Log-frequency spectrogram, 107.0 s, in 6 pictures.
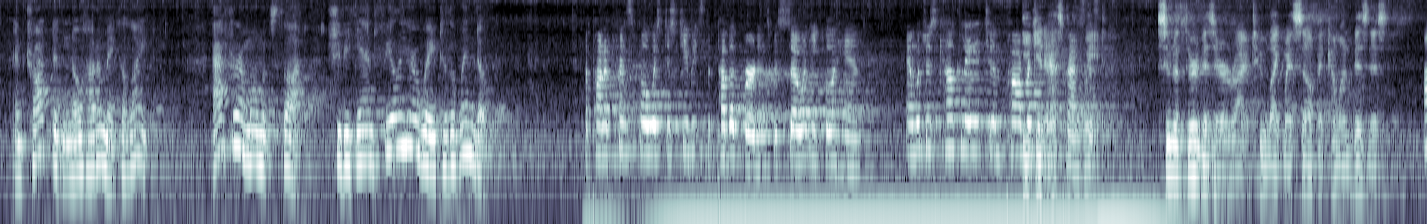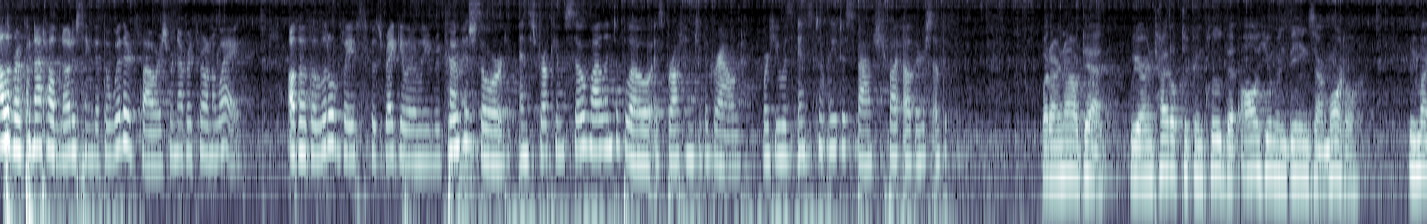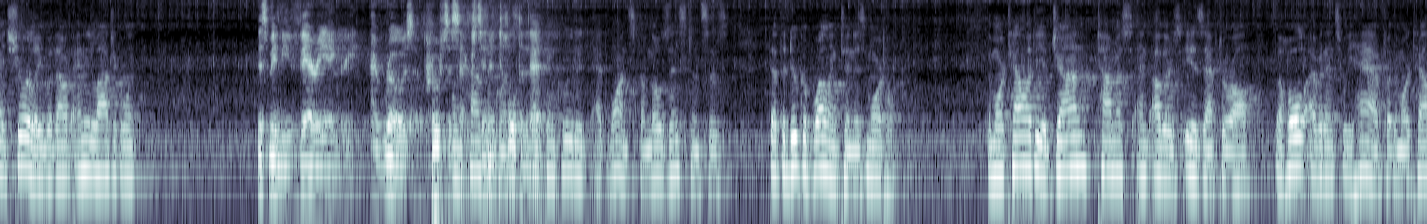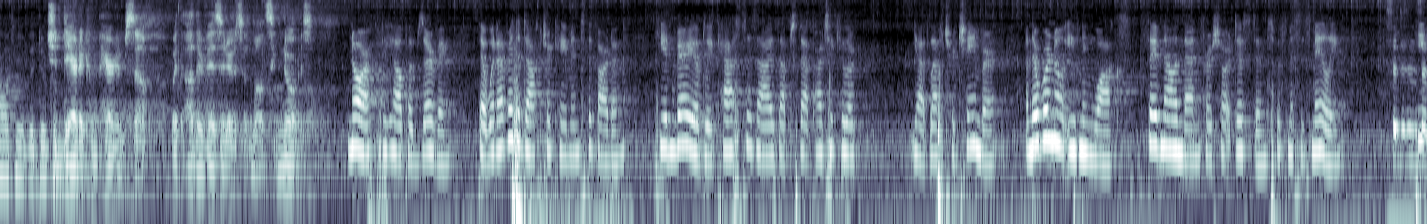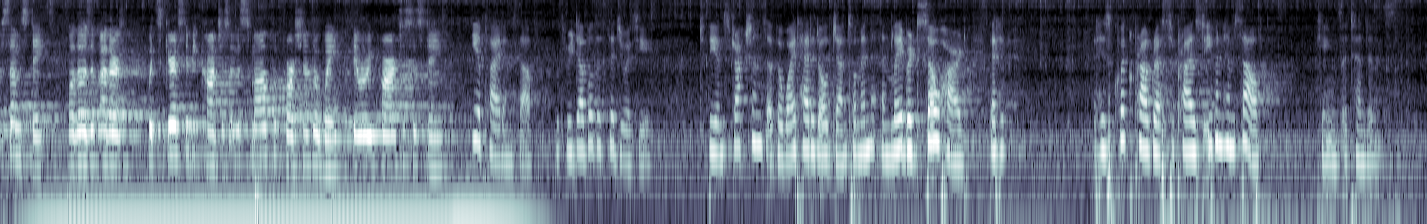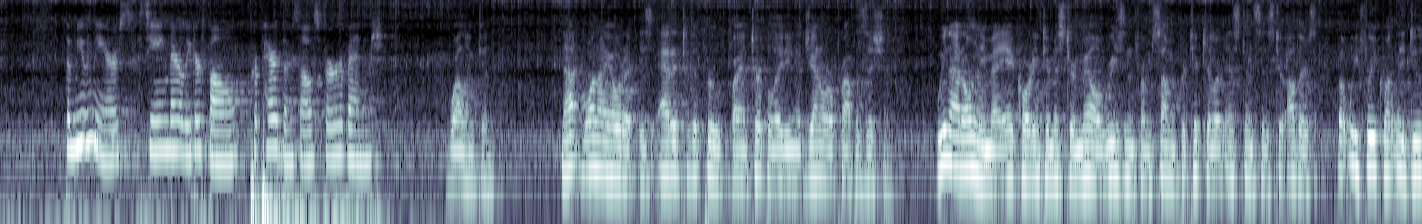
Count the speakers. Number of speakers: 6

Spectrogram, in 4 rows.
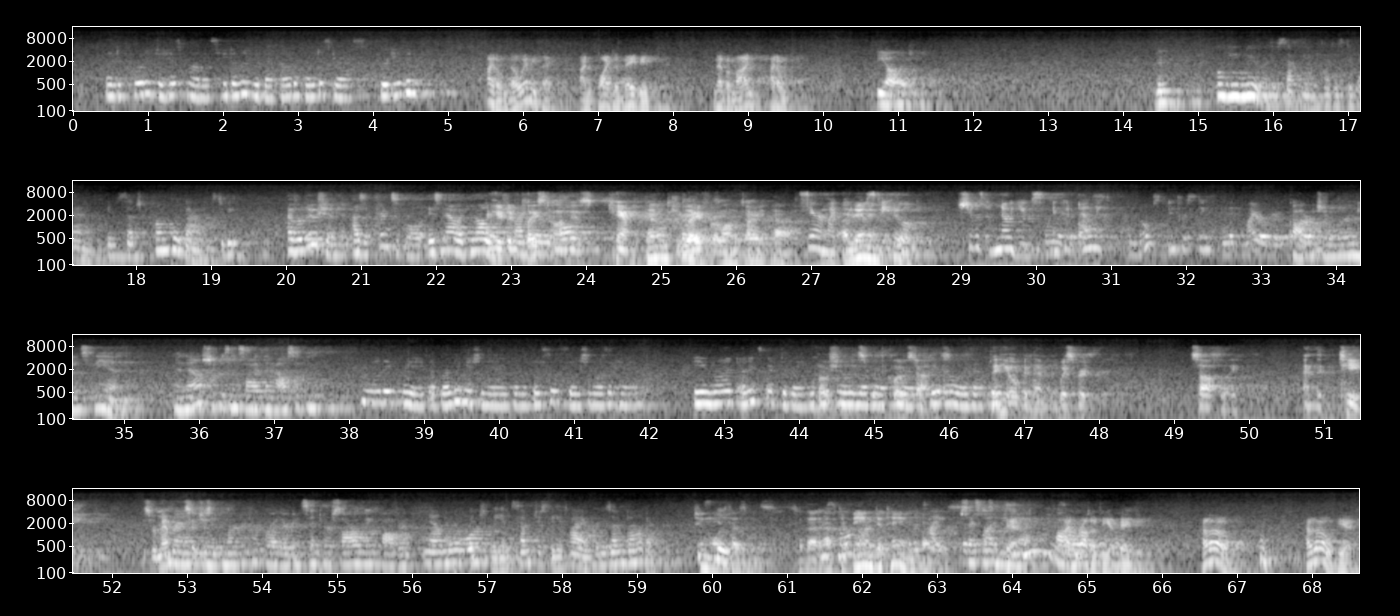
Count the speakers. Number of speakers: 10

